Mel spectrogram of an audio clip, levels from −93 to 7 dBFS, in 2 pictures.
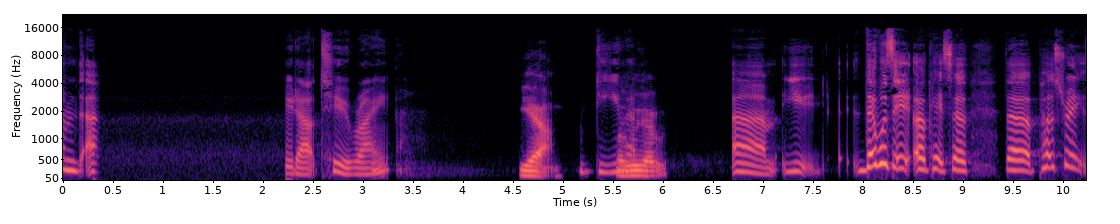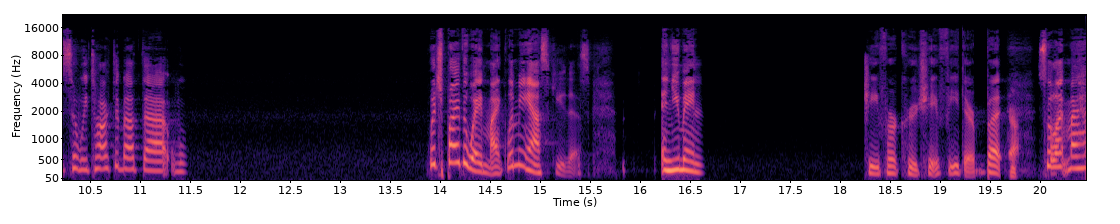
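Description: Three long network dropouts, likely from lost packets, break this speech: 0.31–2.26 s, ending just before "out too right"; 11.41–13.90 s, after "we talked about that"; and 16.57–18.28 s, between "and you may" and "or a crew chief". Each time the last sound smears into a fading buzz, which in the third gives way to about 1.5 s of silence. Unlike a stall, the speech picks up further on, with seconds missing.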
